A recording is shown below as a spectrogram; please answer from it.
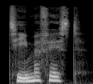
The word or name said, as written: temafest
